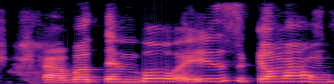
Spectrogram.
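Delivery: put-on high, excited yelling like a little boy. Retelling a TV scene, imitating a character yelling like a little boy. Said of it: "yelling like a little boy".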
